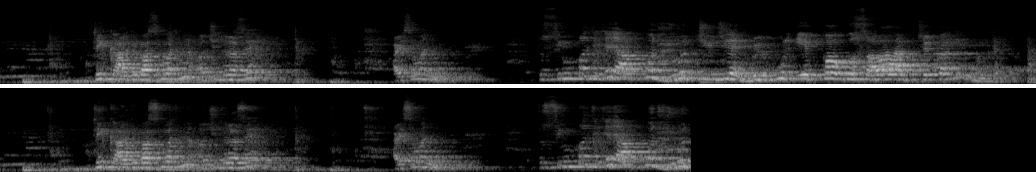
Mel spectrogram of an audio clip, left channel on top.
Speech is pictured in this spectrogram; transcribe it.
ठीक, आगे बात समझ में अच्छी तरह से आई समझ में? तो सिंपल चीज है, आपको जो चीजें बिल्कुल एक का वो सवाल आप चेक करिए बन जाए।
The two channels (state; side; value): drops out; right; at 7.0 s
